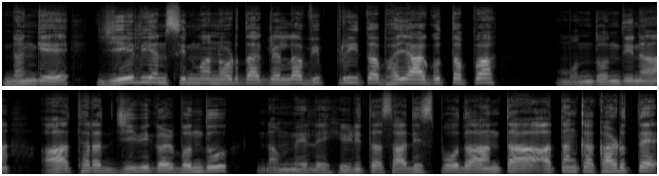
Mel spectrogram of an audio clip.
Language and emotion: Kannada, fearful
